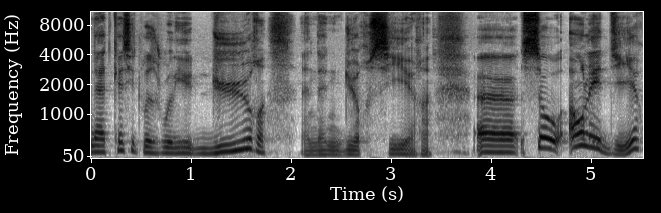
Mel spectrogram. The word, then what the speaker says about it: dur: So it will be dur, masculine form would be dur, D-U-R, and then feminine form, remember that you will have to add in the end. Pronunciation will be exactly the same. So whether it's the masculine, dur, D-U-R, feminine form, dur, same pronunciation, D-U-R-E.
